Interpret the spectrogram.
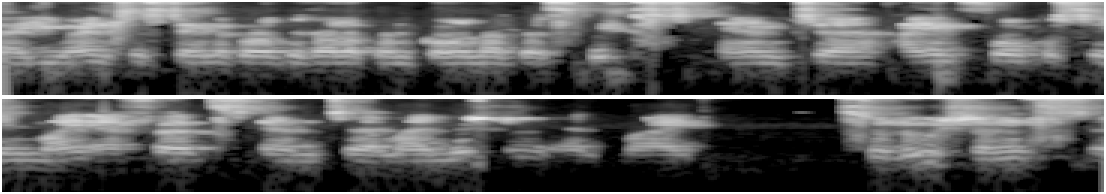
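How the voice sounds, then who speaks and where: A man with a German accent speaks as a guest on a remote call. His voice is bright and sharp but stays quite level in pitch. He talks earnestly, with many pauses and restarts. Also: rough recording. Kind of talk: interview answers. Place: Los Angeles, remote call.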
